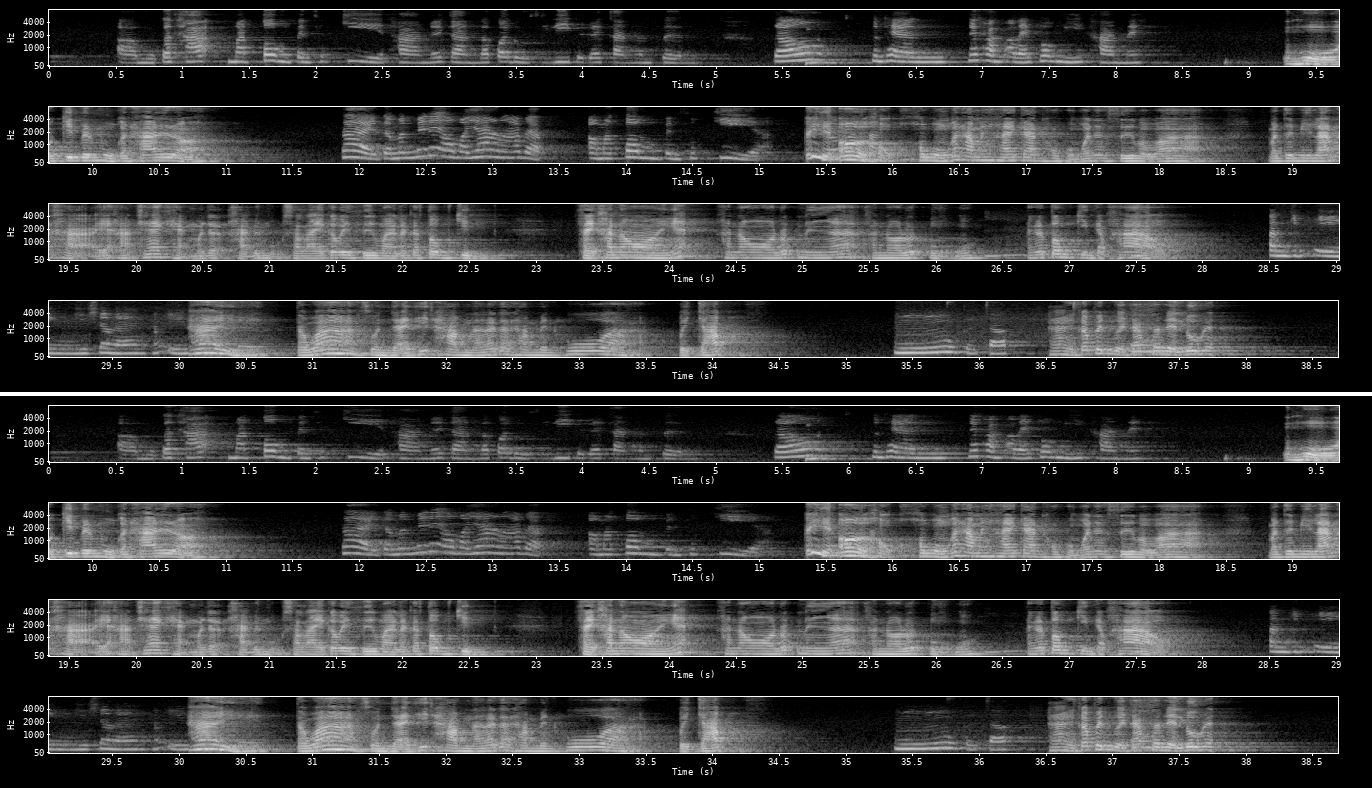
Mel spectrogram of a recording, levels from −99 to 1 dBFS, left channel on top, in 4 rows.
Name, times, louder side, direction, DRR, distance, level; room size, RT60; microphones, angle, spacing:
voice 1, 0.5-4.9 5.4-5.9 6.2-8.2 11.9-13.4 13.7-14.4 14.7-15.1 15.5-15.9 23.4-24.0 26.4-26.7 27.2-27.6 28.5-30.7 35.4-36.3 37.1-37.4, left 4 dB, 60° left, 0.5 m, -35 dB
voice 2, 9.3-10.9 15.3-18.4 18.8-22.7 23.3-26.4 26.7-27.8 30.1-30.6 30.9-34.3 36.5-37.8, right 1 dB, 10° right, 0.5 m, -25 dB
19.0 x 7.7 x 7.4 m
head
